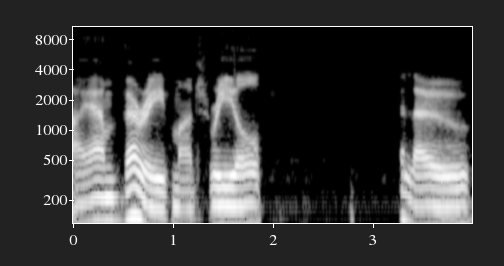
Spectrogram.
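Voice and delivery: put-on computer voice. Repeating a line on request: HAL 9000 impression. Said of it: "is that your hal nine thousand impression".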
